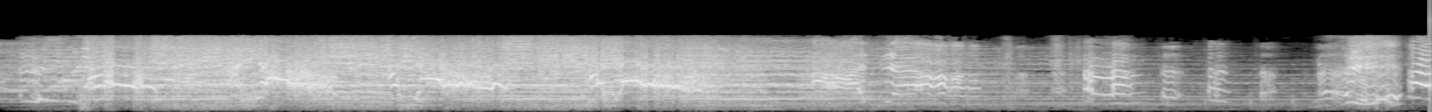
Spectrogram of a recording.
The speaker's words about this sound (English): But then she went screaming out the door and towards the ceiling.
